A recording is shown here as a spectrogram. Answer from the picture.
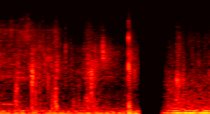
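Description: Footsteps on a gravel-and-dirt track as a handheld camera is carried, with irregular crunches over a low rumble of handling on the microphone. The sound cuts out completely for a moment about a second and a half in, then the low rumble resumes.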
